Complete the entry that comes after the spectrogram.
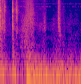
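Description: A door swings open with a couple of quick light clacks, then a heavier low thud and a short rumbling drag, close and fairly loud, with no speech.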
